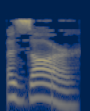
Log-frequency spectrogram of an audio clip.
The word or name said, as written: Izarre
